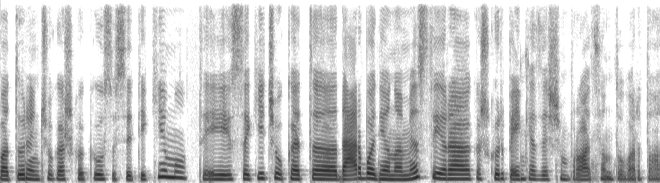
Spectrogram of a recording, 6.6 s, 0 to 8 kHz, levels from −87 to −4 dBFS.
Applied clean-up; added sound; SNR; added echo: none; none; none; none.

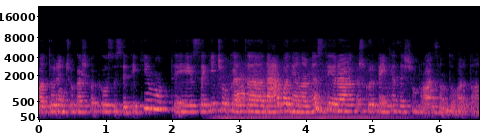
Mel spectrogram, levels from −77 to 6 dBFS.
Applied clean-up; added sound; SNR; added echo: none; Train; 11 dB; reverberation time 0.6 s.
